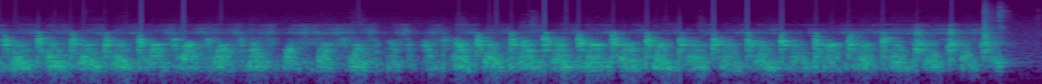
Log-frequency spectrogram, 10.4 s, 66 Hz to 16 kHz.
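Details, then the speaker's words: Fetal heartbeat on Doppler ultrasound at 9 weeks of gestation (crown-rump length 3 cm): fast, regular whooshing pulses at 178 beats per minute, normal. "nhịp tim là 178 nhịp mỗi phút , hãy nhìn vào nhịp tim ở giữa đây"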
